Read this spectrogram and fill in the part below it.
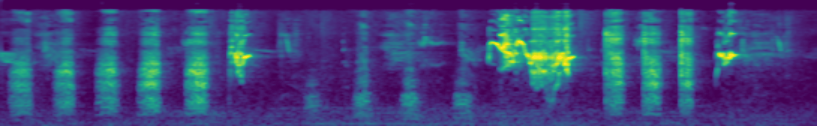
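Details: Starlings singing in a therapy recording meant to set silent birds calling: a run of evenly spaced harsh rasping notes, then a burst of tangled high whistles and more rasps.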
